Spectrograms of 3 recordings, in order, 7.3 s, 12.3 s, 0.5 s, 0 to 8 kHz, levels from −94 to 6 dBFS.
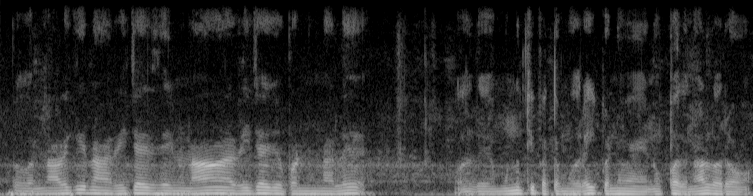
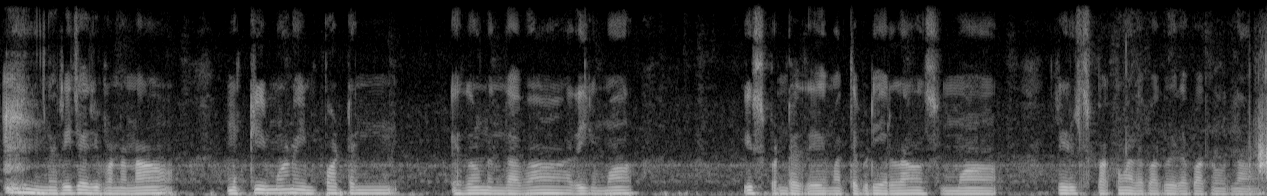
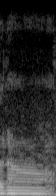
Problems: background sounds at intervals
